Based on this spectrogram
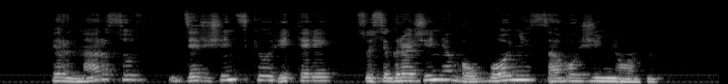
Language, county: Lithuanian, Kaunas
